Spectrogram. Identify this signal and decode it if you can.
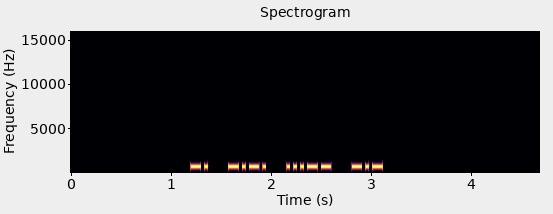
Morse code, heard as a keyed tone, about 36 wpm, spaced as for 26 wpm, 700 Hz. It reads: NC3K
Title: USA Call Signs - 4 Characters - 2x Character Spacing - 35wpm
